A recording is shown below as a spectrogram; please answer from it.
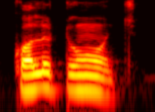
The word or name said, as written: Koli-toonch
